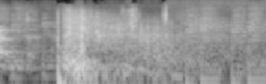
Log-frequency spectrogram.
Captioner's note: gunshot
